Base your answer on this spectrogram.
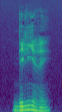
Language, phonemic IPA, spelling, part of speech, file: French, /de.li.ʁe/, délirer, verb, Fr-délirer.ogg
- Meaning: 1. to be delirious 2. to be out of one's mind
